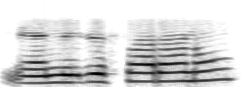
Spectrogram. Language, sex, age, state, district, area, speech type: Malayalam, female, 30-45, Kerala, Thiruvananthapuram, rural, conversation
